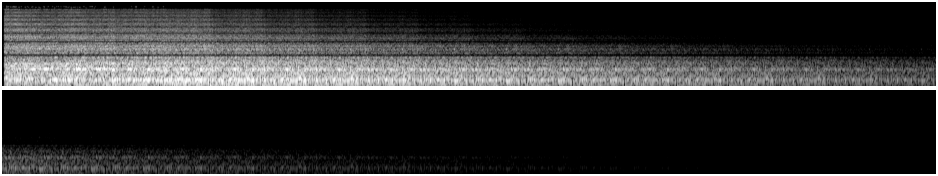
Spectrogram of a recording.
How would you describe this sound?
Sound effects > Other
the voice of hell
this is what you hear when you enter hell.
abyss, voice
